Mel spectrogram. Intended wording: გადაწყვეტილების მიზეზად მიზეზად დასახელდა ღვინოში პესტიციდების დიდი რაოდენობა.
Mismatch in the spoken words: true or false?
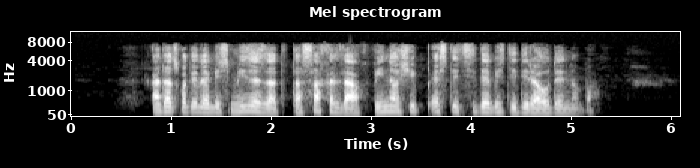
true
